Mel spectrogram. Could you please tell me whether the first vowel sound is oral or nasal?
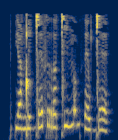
oral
